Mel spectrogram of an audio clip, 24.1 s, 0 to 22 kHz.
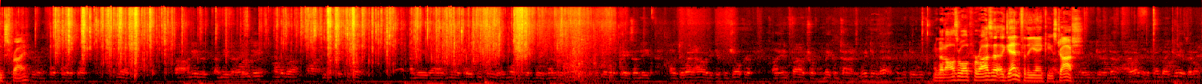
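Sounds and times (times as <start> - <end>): trading cards being riffled: 1.0 - 11.4.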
